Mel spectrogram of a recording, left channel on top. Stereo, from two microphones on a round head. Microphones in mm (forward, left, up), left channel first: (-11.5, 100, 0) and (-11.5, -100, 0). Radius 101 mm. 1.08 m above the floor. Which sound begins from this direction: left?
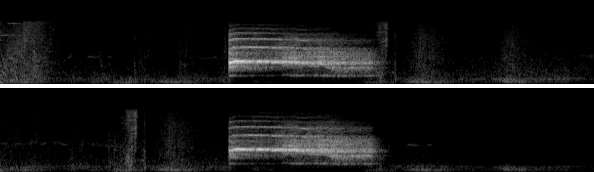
A scream, at 2.3 s.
